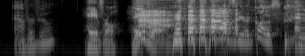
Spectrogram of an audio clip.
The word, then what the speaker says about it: Haverhill: Haverville. Averville. Haverville? Haverhill.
